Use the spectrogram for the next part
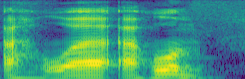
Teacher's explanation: Wa dipanjangkan empat atau lima harakat dan tidak boleh dikurangi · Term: mad wajib muttasil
